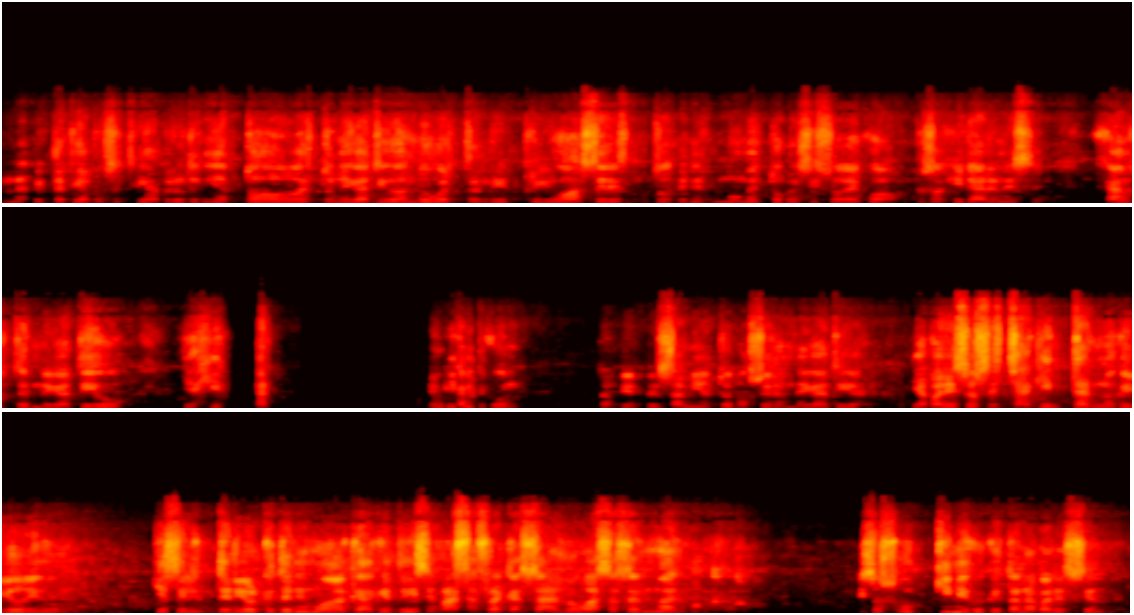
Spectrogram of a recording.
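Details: Adult male speaker; stuttering.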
